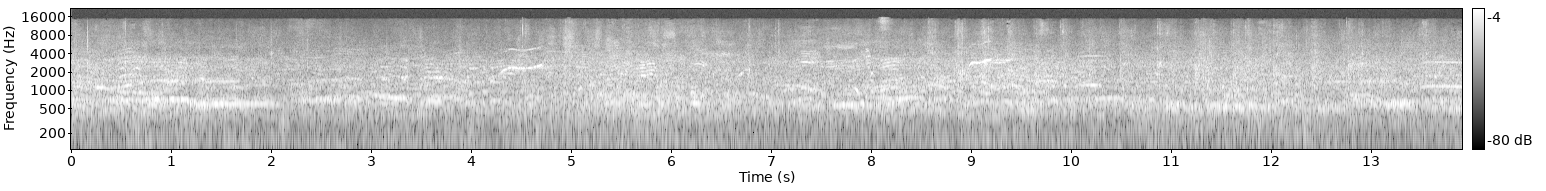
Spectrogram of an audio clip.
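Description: A large stadium crowd cheers and chants steadily.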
